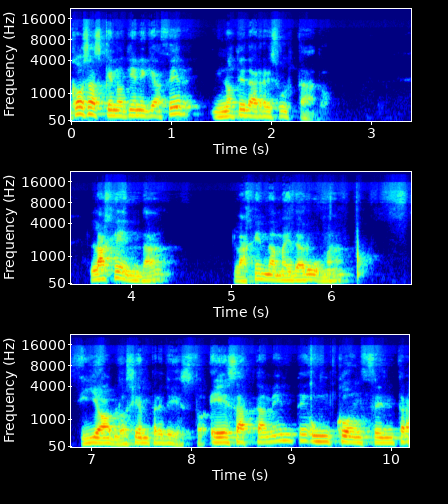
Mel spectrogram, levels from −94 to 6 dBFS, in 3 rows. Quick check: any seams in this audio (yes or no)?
no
